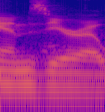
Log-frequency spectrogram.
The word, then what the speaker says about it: M0: to the zero power, how do you say that? Just say M0? Do I just say one? We just say M0.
